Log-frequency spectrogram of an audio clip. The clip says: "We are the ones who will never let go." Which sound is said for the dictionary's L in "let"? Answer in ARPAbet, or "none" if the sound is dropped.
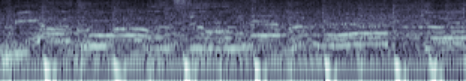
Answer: W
